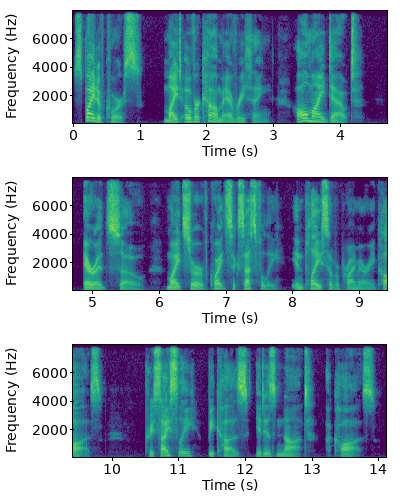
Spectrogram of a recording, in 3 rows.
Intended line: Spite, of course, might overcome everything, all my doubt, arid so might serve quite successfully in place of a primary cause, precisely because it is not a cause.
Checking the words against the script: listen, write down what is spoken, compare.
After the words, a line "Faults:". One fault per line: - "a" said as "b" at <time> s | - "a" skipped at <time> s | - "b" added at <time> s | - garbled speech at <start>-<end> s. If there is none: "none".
Spite, of course, might overcome everything, all my doubt, arid so might serve quite successfully in place of a primary cause, precisely because it is not a cause.
Faults:
none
